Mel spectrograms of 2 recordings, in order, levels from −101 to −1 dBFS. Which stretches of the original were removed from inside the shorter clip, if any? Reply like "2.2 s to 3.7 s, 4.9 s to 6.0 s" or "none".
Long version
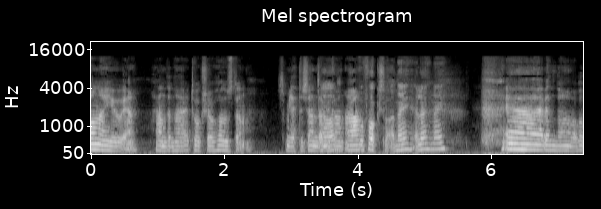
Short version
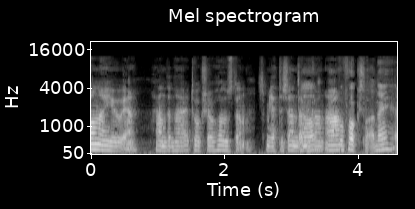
2.5 s to 2.8 s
